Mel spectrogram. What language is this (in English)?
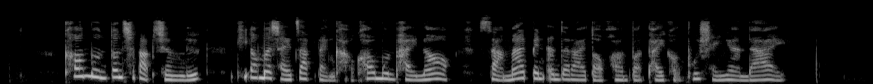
Thai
